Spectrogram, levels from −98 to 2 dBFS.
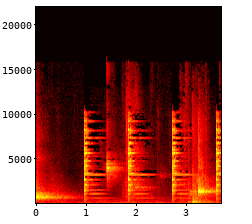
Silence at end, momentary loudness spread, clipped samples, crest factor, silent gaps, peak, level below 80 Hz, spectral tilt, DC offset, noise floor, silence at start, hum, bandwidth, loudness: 0 s; 17 LU; under 0.1%; 24 dB; none; -4 dBFS; -54 dBFS; 0.5 dB/octave; under 0.1%; -50 dBFS; 0 s; none; 16 kHz; -25 LUFS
